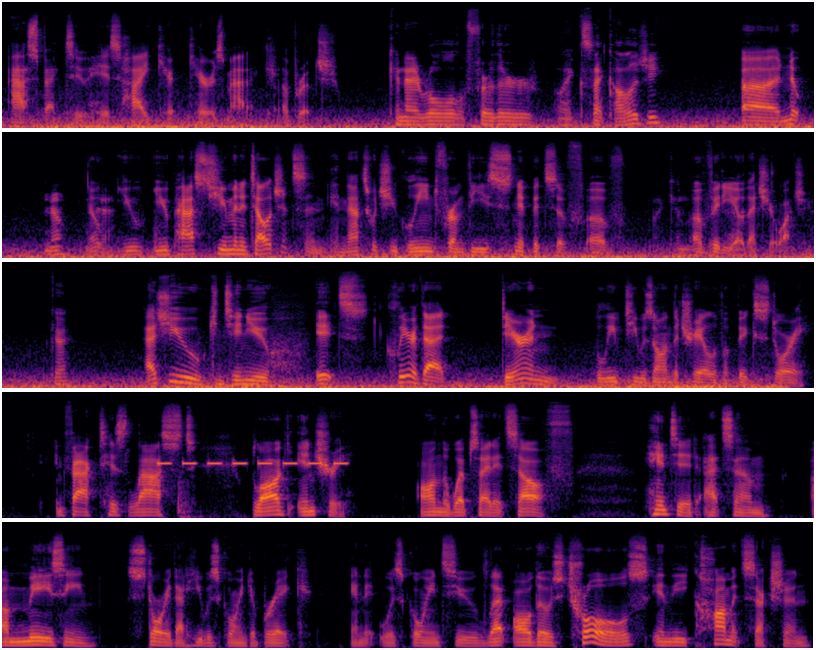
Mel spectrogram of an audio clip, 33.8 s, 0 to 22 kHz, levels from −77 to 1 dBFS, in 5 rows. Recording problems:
low rumble; faint; until 20 s; 20 dB below the speech
alarm; loud; from 22 to 23 s; peak 2 dB above the speech

